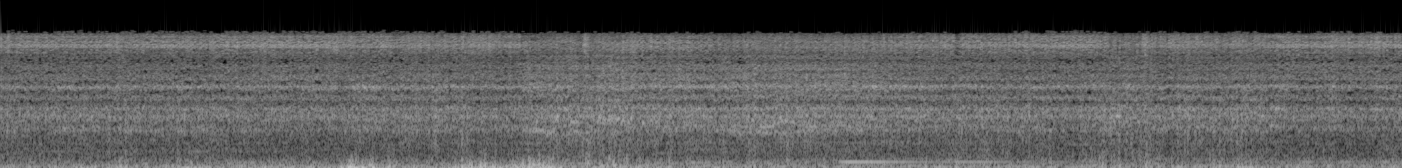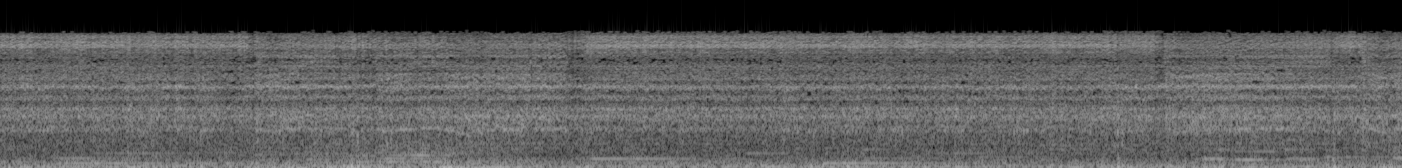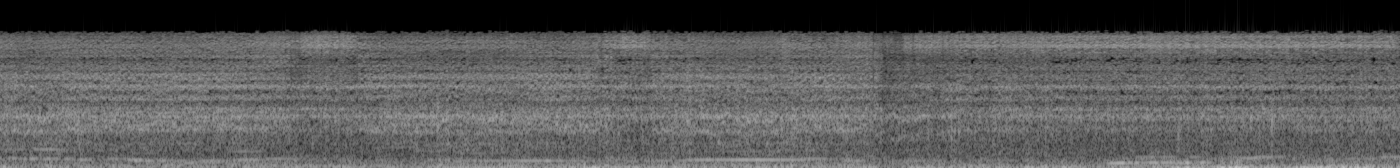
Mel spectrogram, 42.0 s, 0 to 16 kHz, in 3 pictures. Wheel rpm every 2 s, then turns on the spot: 120, 120, 110, 120, 120, 120, 110, 110, 110, 110, 120, 120, 120, 120, 110, 110, 110, 110, 100, 110, 120.
none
